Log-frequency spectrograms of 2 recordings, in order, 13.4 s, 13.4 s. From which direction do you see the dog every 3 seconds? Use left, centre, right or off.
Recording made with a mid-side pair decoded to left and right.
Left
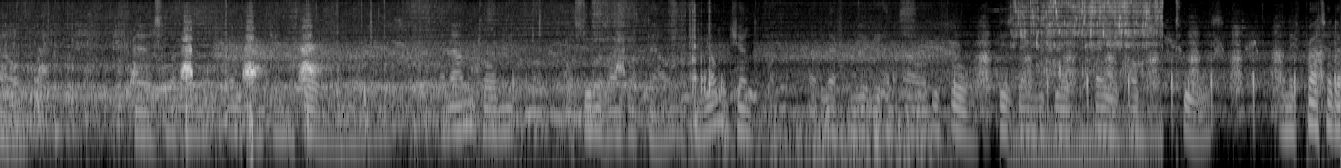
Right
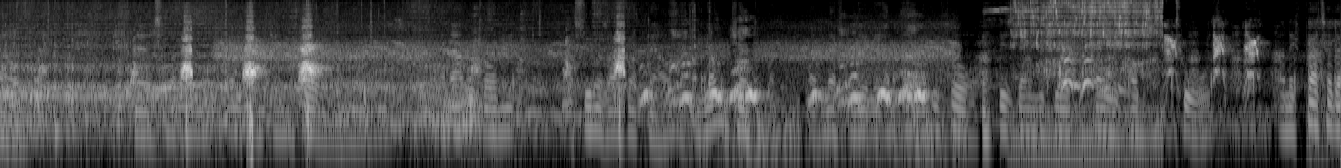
centre, right, right, right, right.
